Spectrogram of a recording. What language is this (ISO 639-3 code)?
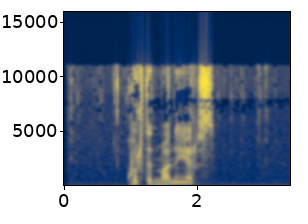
lav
